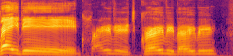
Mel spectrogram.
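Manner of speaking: very high, shrill, booming monster voice, stretched words. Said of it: "expecting that monster voice to come out".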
